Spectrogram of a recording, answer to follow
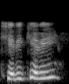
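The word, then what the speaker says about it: Kerikeri: took a puddle of hopper or whatever to carry carry and they pronounce it kitty-kitty which is in Northland and I met a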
